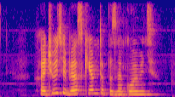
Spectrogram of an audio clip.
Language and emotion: Russian, positive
